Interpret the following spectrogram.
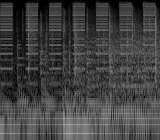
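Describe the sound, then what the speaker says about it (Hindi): A safe alarm rings loud and continuous with a harsh electronic tone that fills the whole stretch. "ये तो हमारी तिजोरी का अलार्म है।"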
